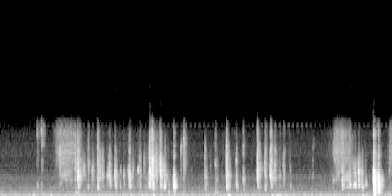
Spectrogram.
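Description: Faint computer keyboard typing: quick runs of keystrokes, a short pause, then a few more keys and one sharper click near the end.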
